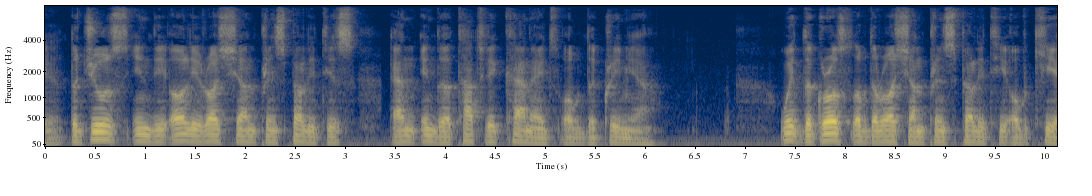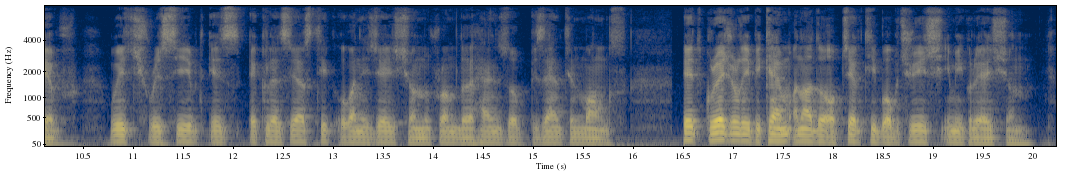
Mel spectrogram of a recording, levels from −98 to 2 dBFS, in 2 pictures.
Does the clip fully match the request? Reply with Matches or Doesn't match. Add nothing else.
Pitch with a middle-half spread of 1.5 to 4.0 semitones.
Matches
